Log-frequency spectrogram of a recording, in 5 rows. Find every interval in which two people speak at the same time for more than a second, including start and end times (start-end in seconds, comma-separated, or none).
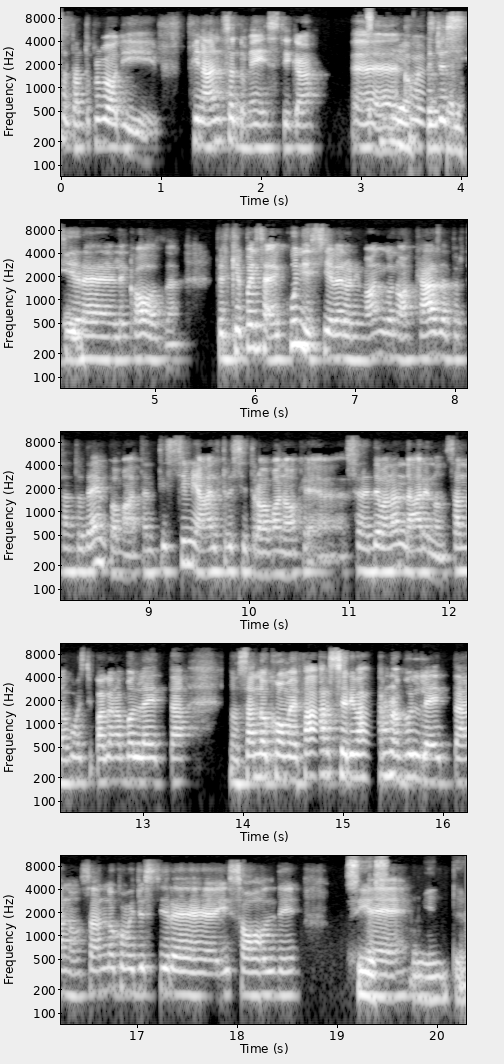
3.0-4.3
